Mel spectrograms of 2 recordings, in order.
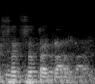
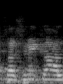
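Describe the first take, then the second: First: SHRI replaced by a second सत, as सत सत अकाल; mocked mispronunciation. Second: Said in the usual way. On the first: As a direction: mimic the botched greeting, सत सत अकाल, dropping lower. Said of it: "बोलते हैं". (सत सत अकाल, श्री की जगह सत बोलकर गलत उच्चारण की नकल) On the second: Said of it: "बोलना तो होता है".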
